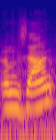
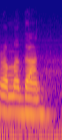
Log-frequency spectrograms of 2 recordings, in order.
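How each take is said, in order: First: The middle consonant is a 'z' sound. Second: The middle consonant is a 'd' sound. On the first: It is the Urdu pronunciation. "Urdu में कह रहे हैं ... तो वो रमज़ान है" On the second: It is the Arabic pronunciation. "लफ्ज़ अरबी समझकर ... अरबी में दुआद है"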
